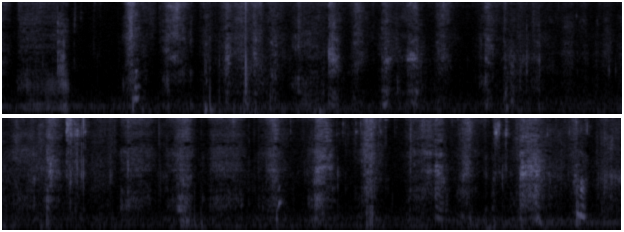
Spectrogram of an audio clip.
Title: Whyn reverse sneeze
